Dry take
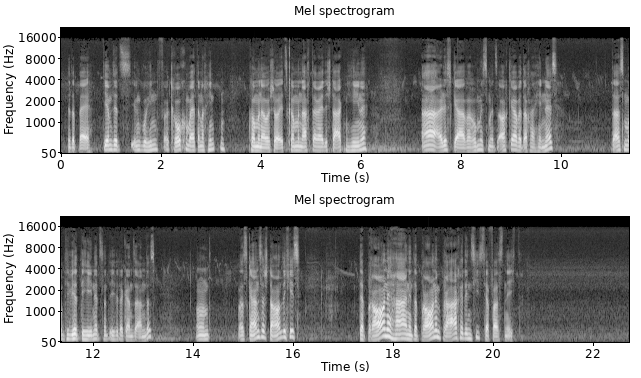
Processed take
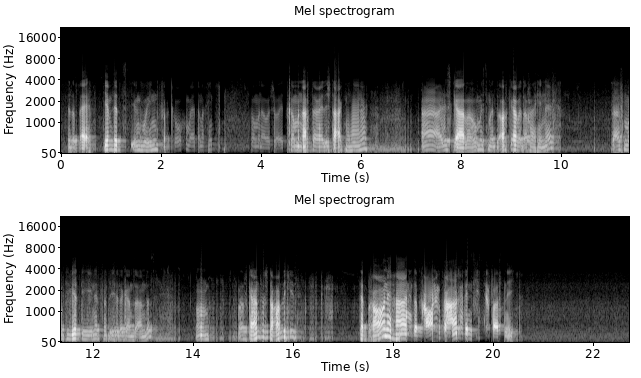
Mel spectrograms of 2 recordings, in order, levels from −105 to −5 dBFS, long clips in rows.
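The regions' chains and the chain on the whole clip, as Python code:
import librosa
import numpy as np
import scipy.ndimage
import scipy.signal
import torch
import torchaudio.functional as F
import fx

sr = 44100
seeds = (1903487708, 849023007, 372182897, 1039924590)

y = fx.chain(x, sr, fx.highpass(hz=230.0, slope=12),
    fx.gate_flip(shuts_db=-15.0, range_db=-31),
    fx.over_compress(threshold_db=-41.0, ratio=-0.5), at=(2.08, 4.53))
y = fx.chain(y, sr, fx.spacing_loss(db_at_10k=23),
    fx.transformer_sat(knee_hz=1100.0), at=(5.72, 7.68))
y = fx.chain(y, sr, fx.cvsd(bps=32000),
    fx.low_shelf(hz=160.0, db=-2.5), at=(9.62, 12.43))
y = fx.chain(y, sr, fx.lowpass(hz=2600.0, slope=12),
    fx.peak_eq(hz=97.0, db=3.5, octaves=0.47),
    fx.comb(ms=6.2, depth=0.56), at=(14.23, 17.38))
y = fx.chain(y, sr, fx.overload_stage(gain_db=6.5),
    fx.filter_held_highpass(hz=7.6, low_hz=350.0, high_hz=1600.0), at=(18.13, 20.28))
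y = scipy.signal.sosfilt(scipy.signal.butter(4, 1600.0, 'lowpass', fs=sr, output='sos'), y)
y = fx.hum_notches(y, sr, base_hz=60, count=9)
y = fx.level_steps(y, sr, step_db=17)
y = y * 10.0 ** (2.5 / 20.0)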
